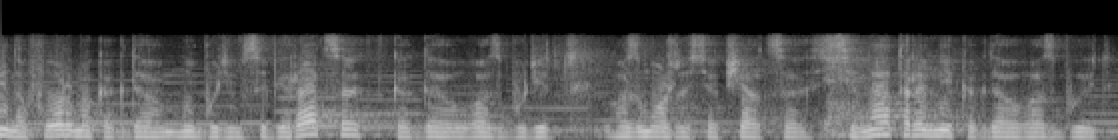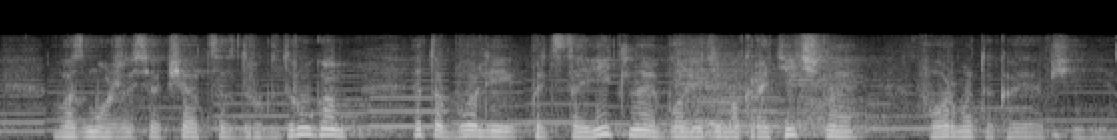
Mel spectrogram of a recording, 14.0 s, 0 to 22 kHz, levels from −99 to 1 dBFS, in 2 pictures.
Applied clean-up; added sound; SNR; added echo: none; Wind instrument, woodwind instrument; 16 dB; none.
